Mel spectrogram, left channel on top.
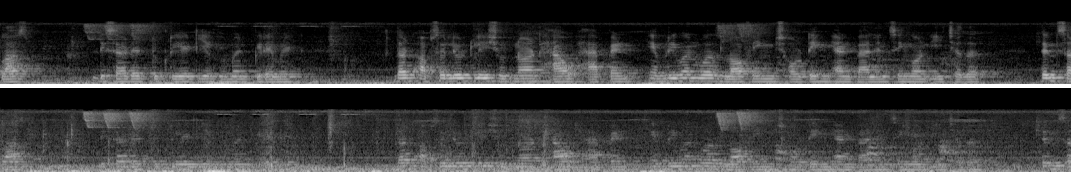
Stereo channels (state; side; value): normal; both; correlation 0.29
